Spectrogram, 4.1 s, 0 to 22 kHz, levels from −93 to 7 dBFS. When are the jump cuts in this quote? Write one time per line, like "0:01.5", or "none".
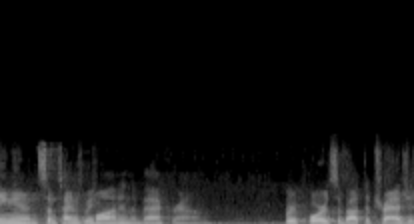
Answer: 0:01.0
0:02.9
